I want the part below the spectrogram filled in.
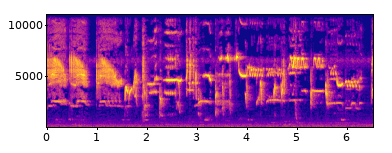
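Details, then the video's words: Jongkangan in full song, used as master song for training birds: rich, tumbling high warbles mixing harsh buzzy notes, quick chirps and slurred whistles with almost no pause. "Burung Jongkangan Gacor dor"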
